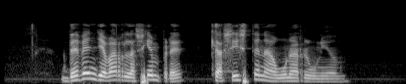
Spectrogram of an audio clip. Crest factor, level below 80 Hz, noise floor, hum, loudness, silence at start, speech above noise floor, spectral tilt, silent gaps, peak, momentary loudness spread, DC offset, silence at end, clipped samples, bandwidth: 16 dB; -46 dBFS; -59 dBFS; none; -16 LUFS; 0.6 s; 43 dB; -5.5 dB/octave; none; 0 dBFS; 12 LU; under 0.1%; 0.6 s; under 0.1%; 7.2 kHz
